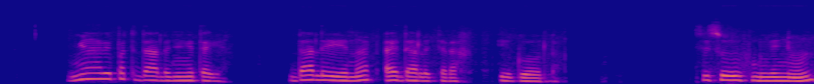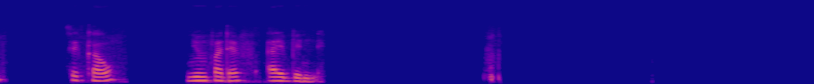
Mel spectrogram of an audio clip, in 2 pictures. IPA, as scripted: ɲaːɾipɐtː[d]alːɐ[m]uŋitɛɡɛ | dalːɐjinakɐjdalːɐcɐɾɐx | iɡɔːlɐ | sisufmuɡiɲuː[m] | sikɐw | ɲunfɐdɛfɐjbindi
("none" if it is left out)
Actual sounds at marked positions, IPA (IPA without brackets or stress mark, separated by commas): d, ɲ, n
